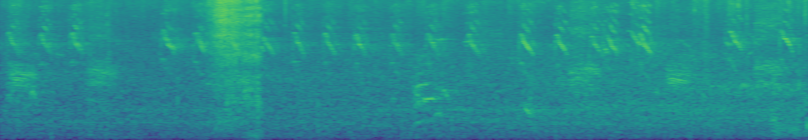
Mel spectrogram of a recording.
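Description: Birds chirping: short, high, falling notes repeated about twice a second, with a few lower calls mixed in. A brief rush of noise comes about two seconds in.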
